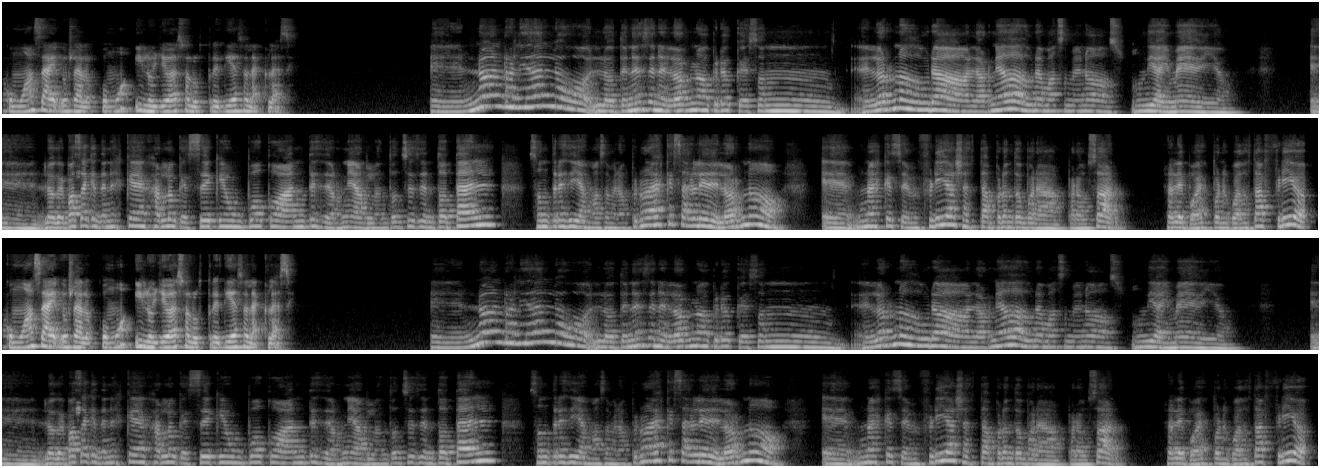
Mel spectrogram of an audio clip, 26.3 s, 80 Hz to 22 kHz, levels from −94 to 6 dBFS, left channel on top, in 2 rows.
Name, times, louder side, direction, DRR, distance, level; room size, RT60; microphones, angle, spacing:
voice 1, 0.0-2.8, right 4 dB, 85° right, 0.8 m, -25 dB
voice 2, 4.3-12.4 13.1-21.0 21.4-24.4 24.8-26.2, left 3 dB, 40° left, 0.6 m, -29 dB
11.0 x 7.0 x 2.4 m
head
